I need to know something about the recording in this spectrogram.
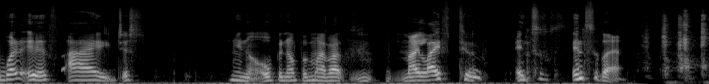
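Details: Adult woman born with left spastic cerebral palsy affecting movement, balance and speech, left side weaker than right. Speech impairment associated with cerebral palsy (dysarthria).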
